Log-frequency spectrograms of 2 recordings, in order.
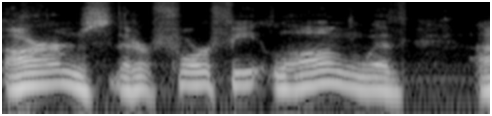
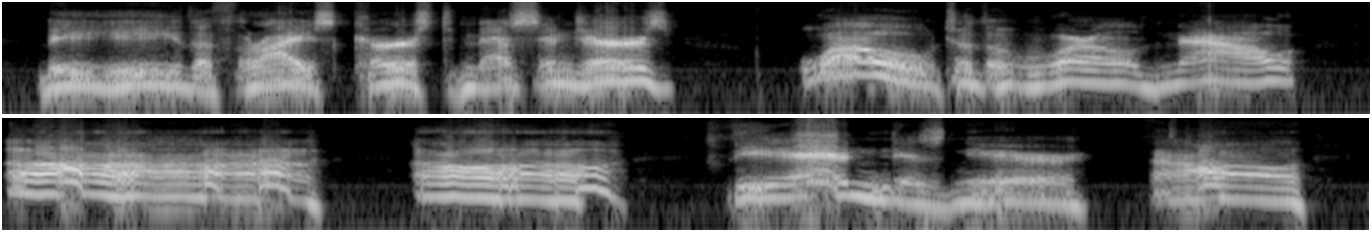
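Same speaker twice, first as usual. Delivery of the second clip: rough, creaky, gravelly, sobbing, wailing lament; 3 semitones higher, 4 dB louder than usual. A legless creature rising from rags at a cave entrance speaks: gravelly lamenting voice. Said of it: "And it says in a gravelly voice".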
